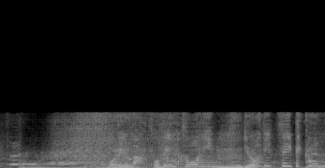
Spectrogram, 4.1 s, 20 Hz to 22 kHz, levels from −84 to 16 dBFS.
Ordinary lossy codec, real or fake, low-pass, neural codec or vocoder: none; fake; none; codec, 16 kHz, 1.1 kbps, Voila-Tokenizer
